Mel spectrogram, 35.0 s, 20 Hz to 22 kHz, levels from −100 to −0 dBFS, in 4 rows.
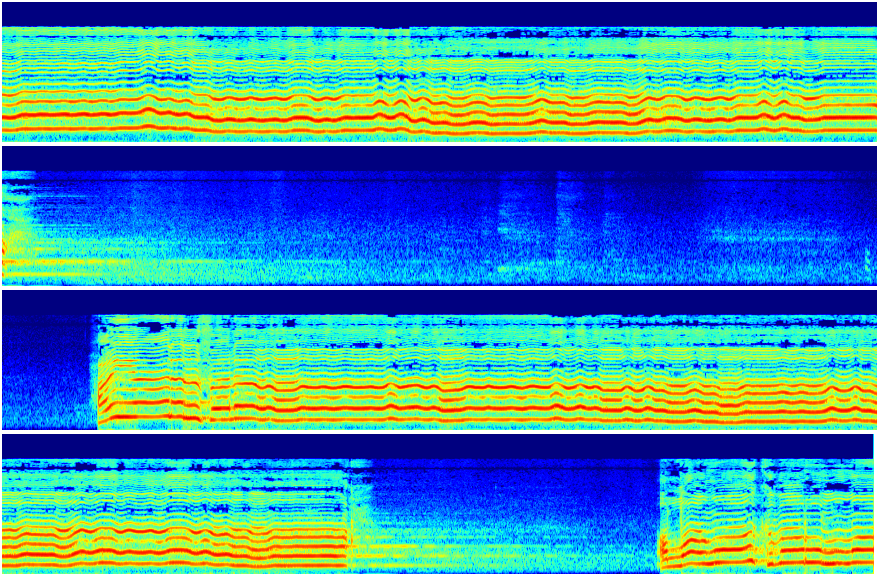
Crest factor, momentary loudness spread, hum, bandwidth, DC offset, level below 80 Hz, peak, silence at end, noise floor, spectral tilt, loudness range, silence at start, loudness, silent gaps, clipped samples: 10 dB; 3 LU; none; 11 kHz; under 0.1%; -58 dBFS; -4 dBFS; 0 s; -66 dBFS; -2 dB/octave; 8 LU; 0 s; -12 LUFS; none; under 0.1%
